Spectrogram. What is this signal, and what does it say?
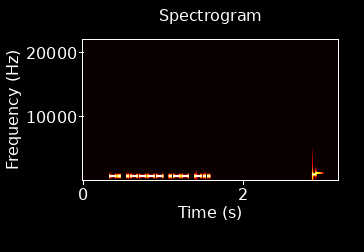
Morse code, heard as a keyed tone, about 42 wpm, 700 Hz. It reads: N1WD
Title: USA Call Signs - 4 Characters - 3x Character Spacing - 45wpm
